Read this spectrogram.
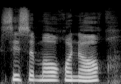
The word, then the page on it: sismo'qono'q: Mi'gmaq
